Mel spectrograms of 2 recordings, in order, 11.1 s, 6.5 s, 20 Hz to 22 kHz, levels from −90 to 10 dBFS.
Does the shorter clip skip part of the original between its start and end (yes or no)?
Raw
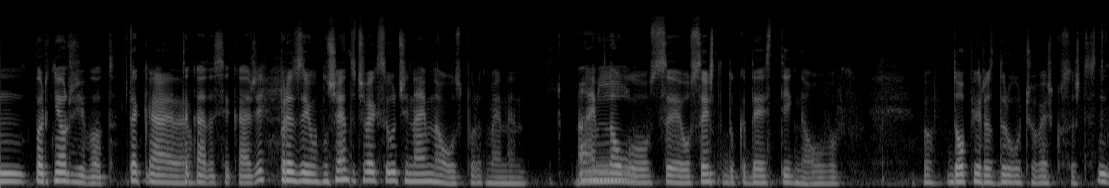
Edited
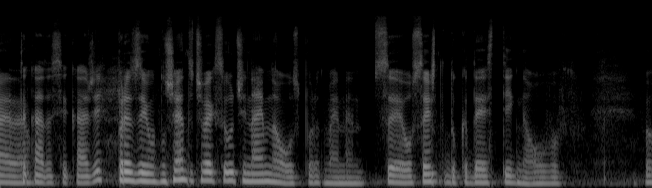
yes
